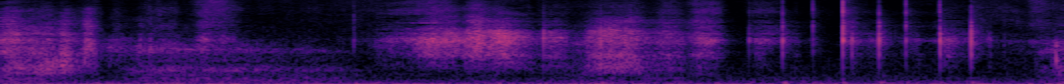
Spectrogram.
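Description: Long grey acrylic nails scratch and tap on the top and side of a white plastic screw lid on a small, round, pink translucent plastic jar of Clean it Zero cleansing balm, likely full and held in one hand. Soft, bright, hissing scratches swell and fade through the first part of the clip. A run of sharp, dry clicking taps follows near the end.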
